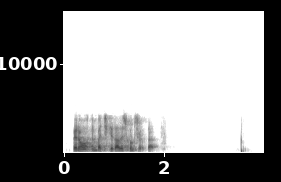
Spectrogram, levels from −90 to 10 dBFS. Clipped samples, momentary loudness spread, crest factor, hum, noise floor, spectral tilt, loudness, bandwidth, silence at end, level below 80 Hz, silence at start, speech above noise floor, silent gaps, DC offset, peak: under 0.1%; 22 LU; 20 dB; none; under -90 dBFS; -8.5 dB/octave; -24 LUFS; 4.5 kHz; 2.15 s; -68 dBFS; 0.2 s; over 67 dB; none; under 0.1%; -6 dBFS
